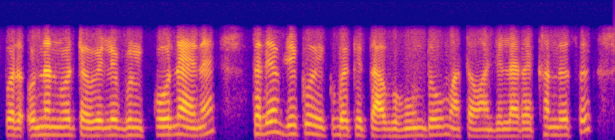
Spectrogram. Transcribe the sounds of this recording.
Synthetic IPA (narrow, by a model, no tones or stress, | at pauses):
pɐɾʊn̤ənɪ̆ʋɐʈɐʋeːleːbəlkoːnaːɦɪn | t̪ɐɗɦɪ̃md͡ʑeːkoɦɪkɓɐkɪt̪aːbɦũːn̆d̪omãːt̪ɐʋ̤ãd͡ʑeːlaːɪɾɐkʰə̃nd̪ʊsɪ̆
